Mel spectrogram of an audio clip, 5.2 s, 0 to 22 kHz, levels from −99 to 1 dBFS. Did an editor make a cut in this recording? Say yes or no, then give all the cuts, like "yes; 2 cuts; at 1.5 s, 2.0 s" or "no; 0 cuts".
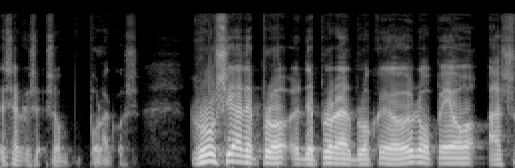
no; 0 cuts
